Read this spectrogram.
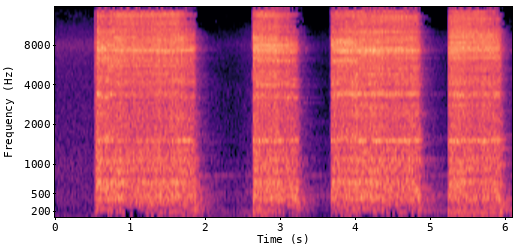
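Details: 1972 Jacobsen Imperial 26 snowblower with 7 hp Tecumseh engine: electric starter gives four hissing whirs of about a second each and the engine doesn't catch, because the starter gear is stripped; the carburettor also needs cleaning.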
